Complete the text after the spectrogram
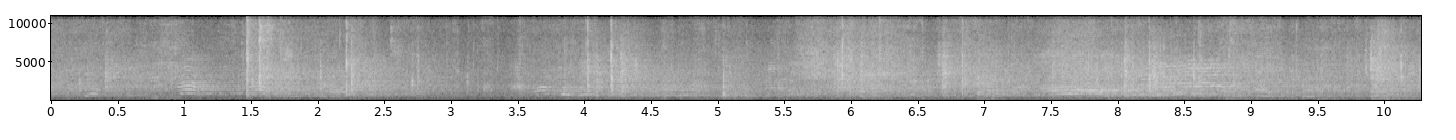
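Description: Young men shout to each other across the rink.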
